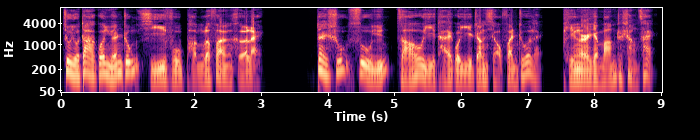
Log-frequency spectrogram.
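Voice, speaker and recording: Deep husky storytelling narrator. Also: male voice, very animated, unhurried, a bit bright, no echo, studio quality.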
